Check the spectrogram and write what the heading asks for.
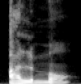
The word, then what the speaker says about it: allemand: And then en, so A-N-D, finally is not pronounced, so it's en, and feminine form is ande. Okay, so you can see that the final E in the feminine form only gives you the possibility to pronounce the D, okay?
